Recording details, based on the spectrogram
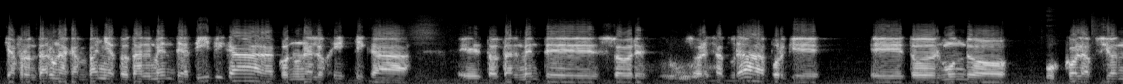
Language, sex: Spanish, male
